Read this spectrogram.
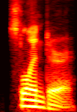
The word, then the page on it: slender: American English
